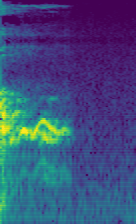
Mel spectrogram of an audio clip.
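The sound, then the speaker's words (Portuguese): A single short cat meow, clear, lasting about half a second with a slightly wavering pitch, followed by quiet. No one speaks. “Meu gato fez um ovo.”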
